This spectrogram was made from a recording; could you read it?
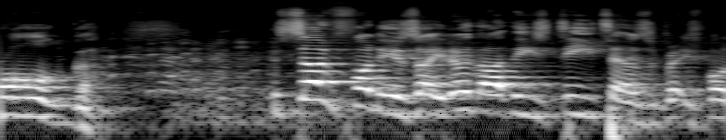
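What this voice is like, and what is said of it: Usual voice. Nothing is said of it.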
